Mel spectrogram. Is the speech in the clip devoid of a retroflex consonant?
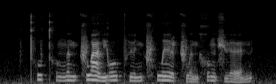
no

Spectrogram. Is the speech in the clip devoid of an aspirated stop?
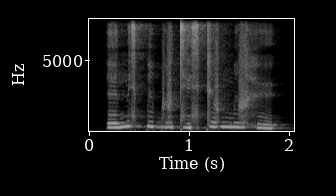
yes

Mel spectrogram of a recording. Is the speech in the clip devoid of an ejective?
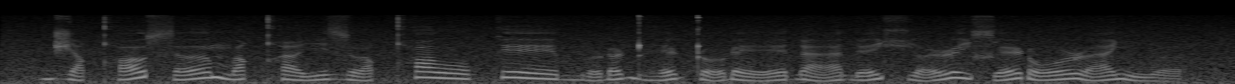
yes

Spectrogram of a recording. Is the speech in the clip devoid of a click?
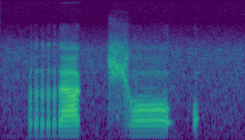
yes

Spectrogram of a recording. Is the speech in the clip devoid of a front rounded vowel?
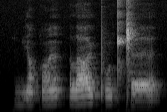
no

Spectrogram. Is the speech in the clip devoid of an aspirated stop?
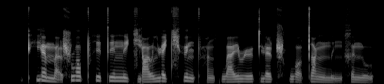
no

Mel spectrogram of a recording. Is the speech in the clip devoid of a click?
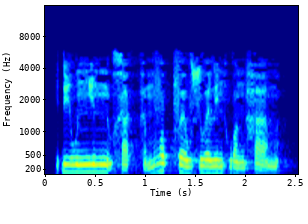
yes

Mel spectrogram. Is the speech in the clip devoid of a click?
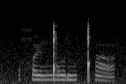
no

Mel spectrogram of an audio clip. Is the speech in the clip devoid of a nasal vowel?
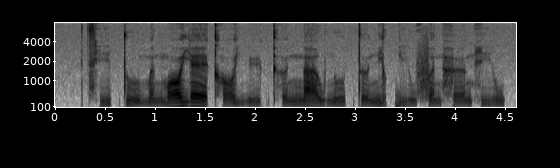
yes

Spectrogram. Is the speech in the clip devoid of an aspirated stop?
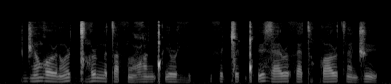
yes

